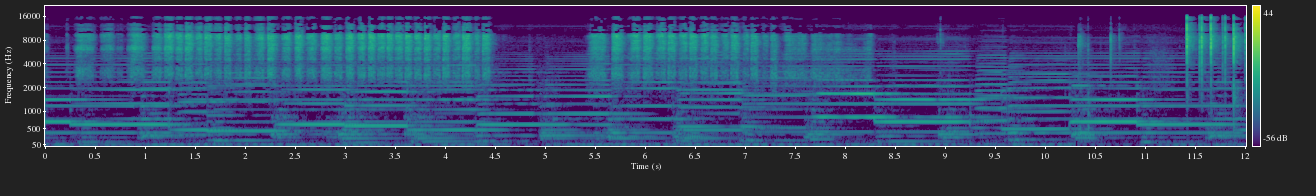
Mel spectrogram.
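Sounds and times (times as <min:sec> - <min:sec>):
slow background music: 0:00.0 - 0:12.0
marker rubbing on paper: 0:00.3 - 0:04.5, 0:05.5 - 0:07.7.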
